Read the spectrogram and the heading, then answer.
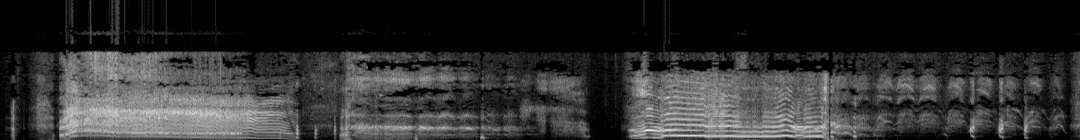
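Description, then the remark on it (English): A creature's shrill, warbling scream, a sound effect, rises and wavers in three long bursts separated by brief pauses, the last one loudest and ending in a trailing, fluttering cry. “I love the, the sort of the scream that they have of of the one. creature.”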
